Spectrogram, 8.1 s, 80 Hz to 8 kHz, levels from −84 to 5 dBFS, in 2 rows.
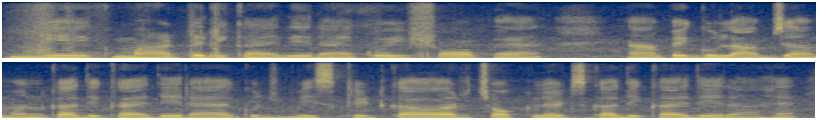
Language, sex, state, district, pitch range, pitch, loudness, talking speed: Hindi, female, Gujarat, Valsad, 220-235 Hz, 225 Hz, -15 LUFS, 215 wpm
